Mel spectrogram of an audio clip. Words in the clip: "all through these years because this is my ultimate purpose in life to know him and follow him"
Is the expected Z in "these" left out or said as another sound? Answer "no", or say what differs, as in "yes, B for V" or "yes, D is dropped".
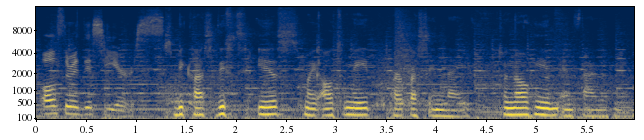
yes, S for Z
